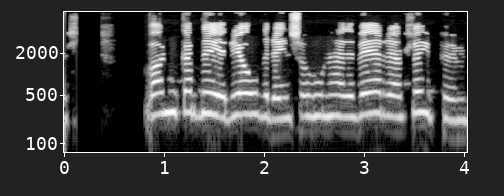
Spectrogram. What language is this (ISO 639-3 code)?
isl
